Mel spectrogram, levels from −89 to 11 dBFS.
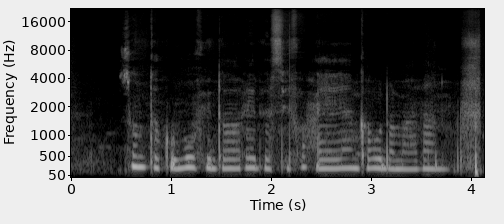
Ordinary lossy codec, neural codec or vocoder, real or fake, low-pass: none; codec, 44.1 kHz, 7.8 kbps, Pupu-Codec; fake; none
